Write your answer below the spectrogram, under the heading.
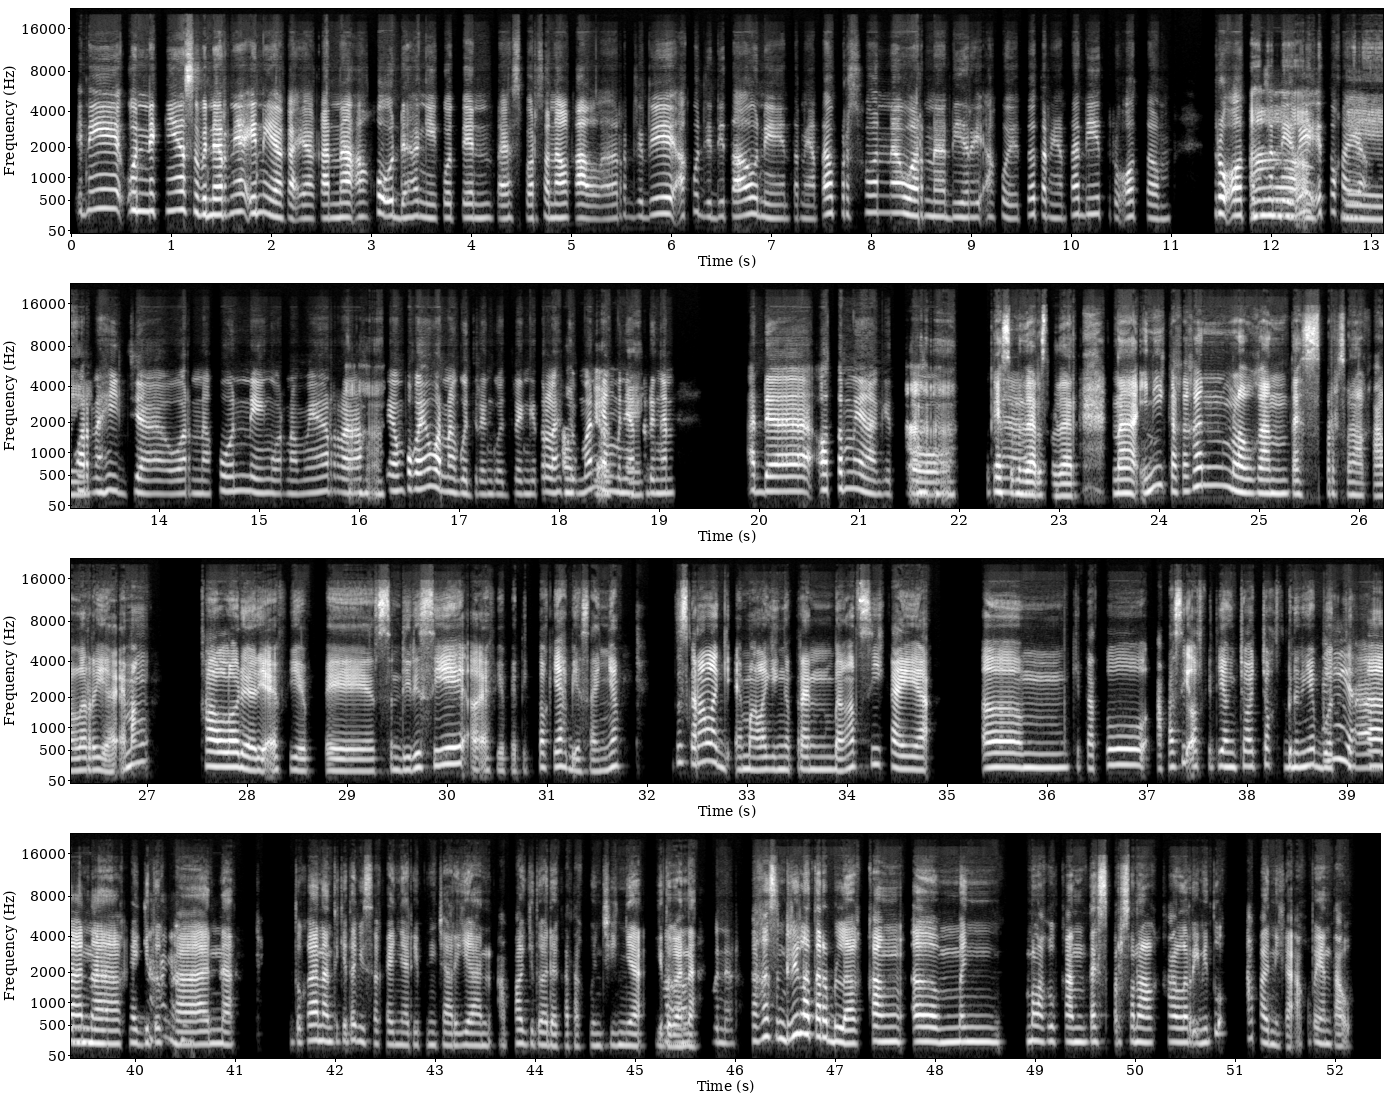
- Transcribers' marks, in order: in English: "personal color"; tapping; in English: "true autumn. True autumn"; in English: "autumn-nya"; in English: "personal color"; in English: "outfit"; other background noise; chuckle; in English: "personal color"
- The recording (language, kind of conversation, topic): Indonesian, podcast, Bagaimana kamu memilih pakaian untuk menunjukkan jati dirimu yang sebenarnya?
